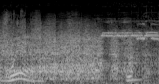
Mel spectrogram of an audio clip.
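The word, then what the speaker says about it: Nguyen: I said, that the way you spell your name in Vietnamese, and you can pronounce it Win. I said, did you just pick a name or pick a pronunciation? He said, no, that's really the pronunciation, the way it's pronounced in Vietnamese.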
